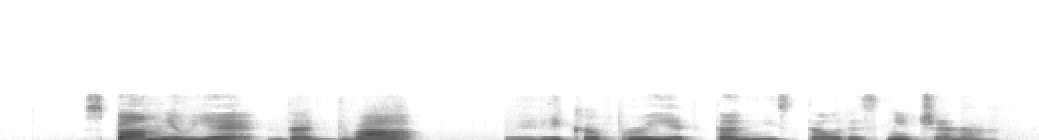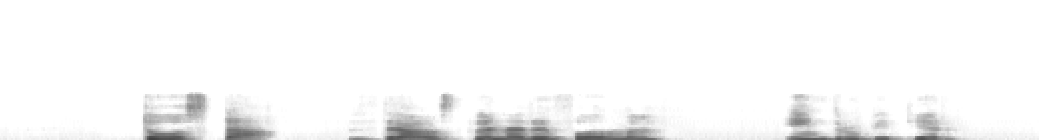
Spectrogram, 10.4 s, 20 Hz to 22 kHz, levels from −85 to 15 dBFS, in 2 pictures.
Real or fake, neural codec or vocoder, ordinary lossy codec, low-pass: fake; codec, 16 kHz, 1 kbps, X-Codec, WavLM features, trained on Multilingual LibriSpeech; none; 7.2 kHz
